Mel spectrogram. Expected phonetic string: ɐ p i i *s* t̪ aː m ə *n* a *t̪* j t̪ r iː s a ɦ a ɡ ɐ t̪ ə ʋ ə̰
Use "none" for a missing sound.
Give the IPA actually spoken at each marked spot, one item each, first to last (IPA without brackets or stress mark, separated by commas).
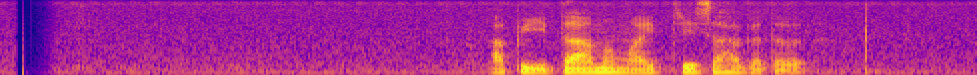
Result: none, m, none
